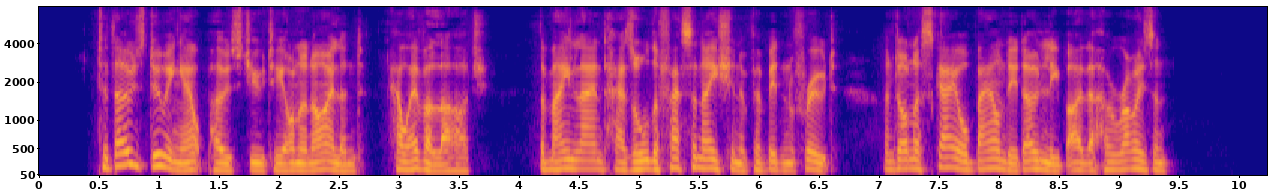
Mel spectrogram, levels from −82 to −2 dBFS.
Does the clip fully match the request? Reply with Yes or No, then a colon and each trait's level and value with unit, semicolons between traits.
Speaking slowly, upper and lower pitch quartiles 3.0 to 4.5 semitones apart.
No: average, 170 wpm; average, 3.4 semitones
